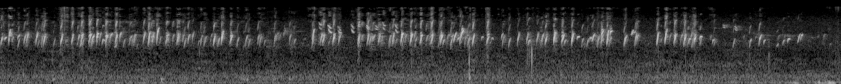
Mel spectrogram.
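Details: Goldfinch chicks of both sexes, stimulated to sing, keep up a dense, rhythmic twitter of sharp metallic chirps and buzzy trills, with faint clicks in the background.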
